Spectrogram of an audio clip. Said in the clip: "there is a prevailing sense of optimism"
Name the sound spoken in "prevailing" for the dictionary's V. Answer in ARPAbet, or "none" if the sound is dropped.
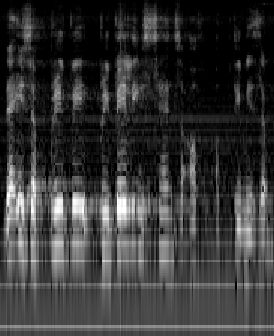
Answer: V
